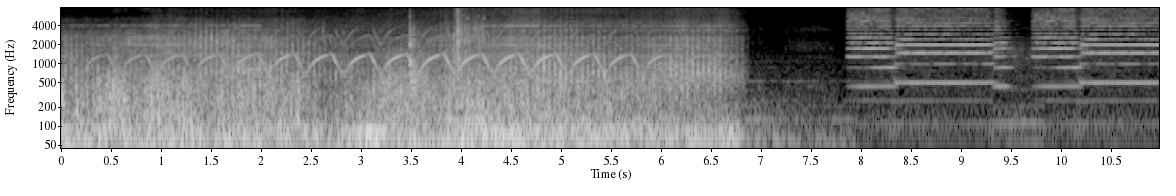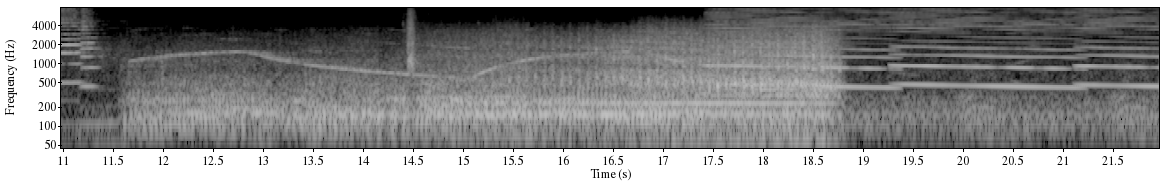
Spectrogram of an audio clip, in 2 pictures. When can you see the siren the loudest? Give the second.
4 s.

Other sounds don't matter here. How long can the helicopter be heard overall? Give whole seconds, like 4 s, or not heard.
11 s.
